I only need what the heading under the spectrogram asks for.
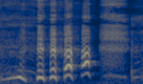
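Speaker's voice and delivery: loud laugh at forgetting a word; embarrassed laugh. Real, not acted. Can't recall the square's name.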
